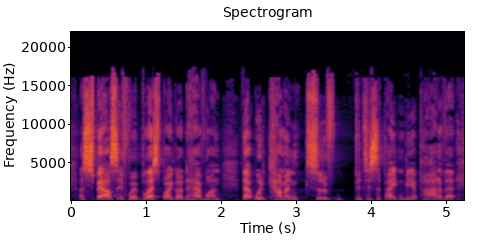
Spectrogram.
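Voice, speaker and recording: A high-pitched man with an Australian accent at a very fast pace with ordinary pitch variation. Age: 40s. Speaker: pastor. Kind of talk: sermon.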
